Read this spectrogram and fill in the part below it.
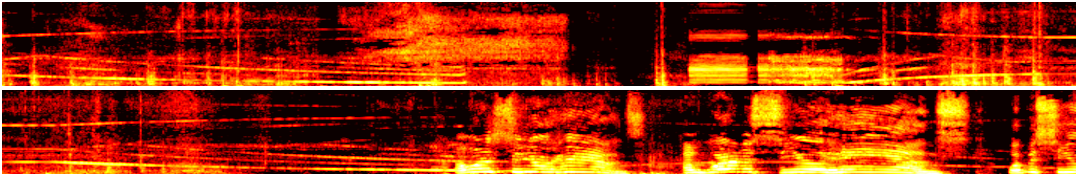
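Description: A toy police siren wails electronically, rising and falling.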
